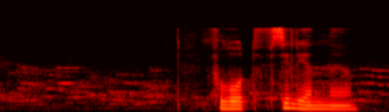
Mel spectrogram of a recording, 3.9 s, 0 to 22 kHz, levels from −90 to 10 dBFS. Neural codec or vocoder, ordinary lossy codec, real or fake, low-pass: none; none; real; none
